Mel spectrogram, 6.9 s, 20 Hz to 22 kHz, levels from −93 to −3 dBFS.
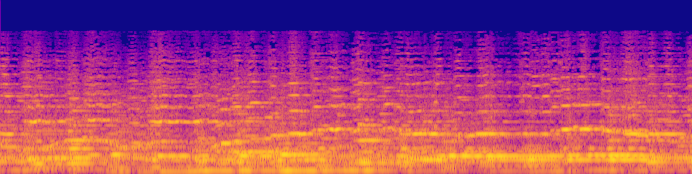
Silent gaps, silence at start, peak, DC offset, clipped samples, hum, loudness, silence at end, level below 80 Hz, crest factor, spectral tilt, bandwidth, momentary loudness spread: none; 0 s; -6 dBFS; under 0.1%; under 0.1%; none; -16 LUFS; 0 s; -32 dBFS; 10 dB; -6 dB/octave; 11.5 kHz; 4 LU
